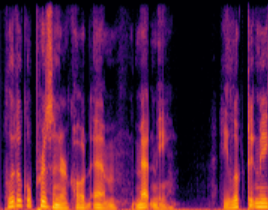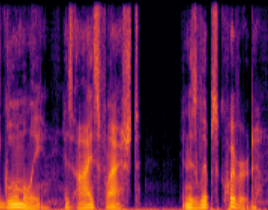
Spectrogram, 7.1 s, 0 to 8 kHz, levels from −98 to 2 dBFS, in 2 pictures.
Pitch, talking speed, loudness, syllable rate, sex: 115 Hz, 160 wpm, -21 LUFS, 5.7 syllables/s, male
